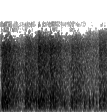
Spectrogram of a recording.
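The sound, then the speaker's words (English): Rapid gunfire aimed at outlaws fleeing on horseback after a stagecoach holdup: many dense, overlapping cracks merge into one loud, continuous volley with no clear gaps between shots. “Shoot him, Tom. There, they emptied the bullets. I'll have to load her.”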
